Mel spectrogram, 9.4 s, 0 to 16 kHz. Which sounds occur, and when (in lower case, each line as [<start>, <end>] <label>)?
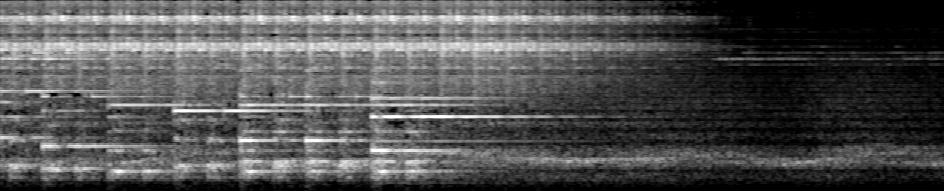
[0.00, 4.64] music
[0.00, 7.04] bell
[0.00, 9.44] background noise
[7.07, 9.44] wind chime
